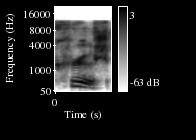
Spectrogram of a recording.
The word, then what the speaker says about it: Crush: He's been helping us out, and Kurt Crush, you pronounce it Crush, but that's his actual last name, and so he's been helping as well.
